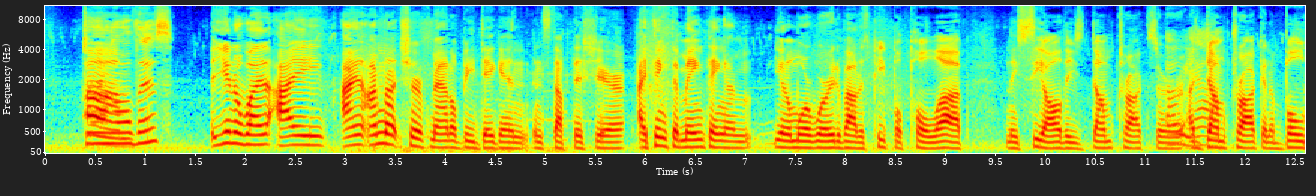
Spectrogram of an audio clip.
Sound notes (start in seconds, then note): none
